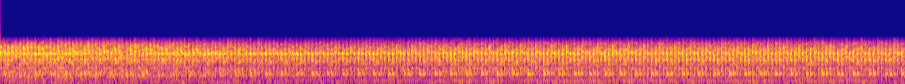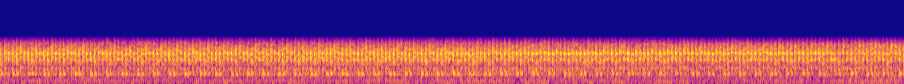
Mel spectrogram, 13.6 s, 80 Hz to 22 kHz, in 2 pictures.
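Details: Mazda 3 2.3 petrol engine idling after an engine rebuild with a new head: busy, uneven ticking chatter over the steady hum; the owner cannot identify the cause.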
